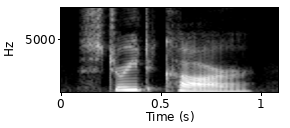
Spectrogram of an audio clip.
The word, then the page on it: streetcar: stríːtkὰɚ; ストリートカー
